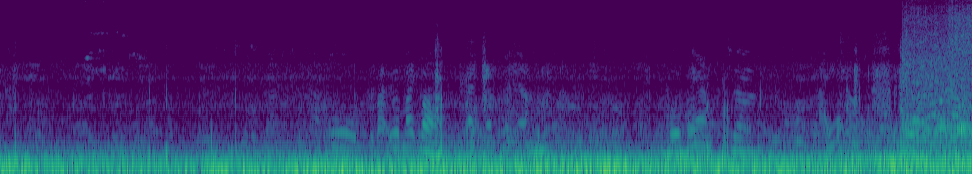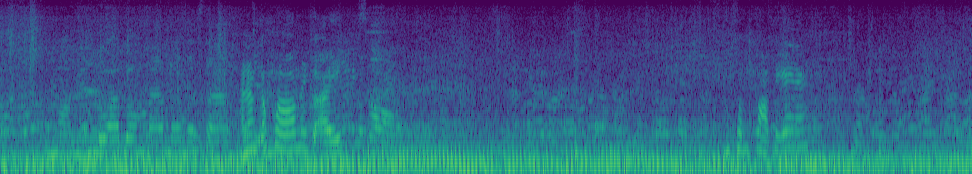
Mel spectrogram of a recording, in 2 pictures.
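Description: A busy outdoor market crowd murmurs.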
